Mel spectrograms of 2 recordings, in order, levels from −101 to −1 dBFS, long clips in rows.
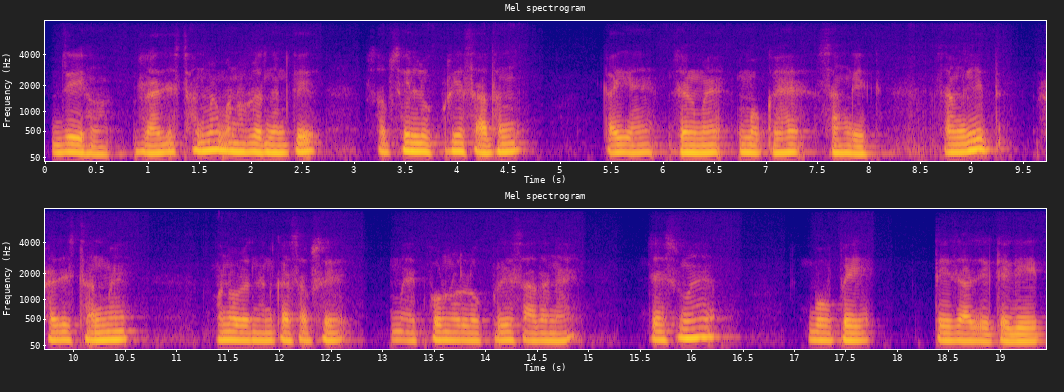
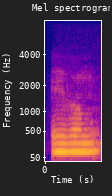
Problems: constant background noise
